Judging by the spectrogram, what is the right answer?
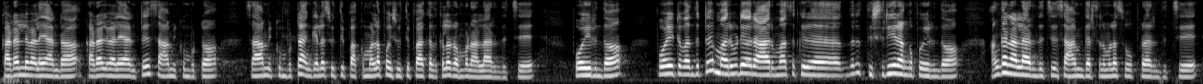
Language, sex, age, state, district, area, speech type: Tamil, female, 30-45, Tamil Nadu, Coimbatore, rural, spontaneous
